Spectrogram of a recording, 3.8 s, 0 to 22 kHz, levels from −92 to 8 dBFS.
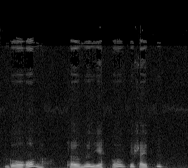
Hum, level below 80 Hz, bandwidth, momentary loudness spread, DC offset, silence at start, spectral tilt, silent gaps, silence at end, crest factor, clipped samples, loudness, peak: none; -72 dBFS; 18 kHz; 12 LU; under 0.1%; 0.1 s; -9 dB/octave; none; 0.5 s; 16 dB; under 0.1%; -32 LUFS; -18 dBFS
